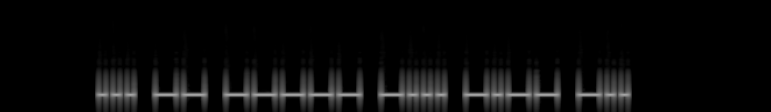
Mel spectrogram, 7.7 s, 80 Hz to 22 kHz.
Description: Morse code, heard as a keyed tone, about 17 wpm, 700 Hz. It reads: SM0BYD
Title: Call Signs Repeated 2x - 17wpm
